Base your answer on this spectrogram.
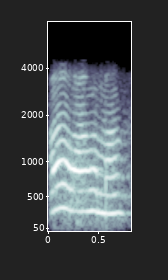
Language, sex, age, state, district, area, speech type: Tamil, female, 18-30, Tamil Nadu, Ariyalur, rural, conversation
